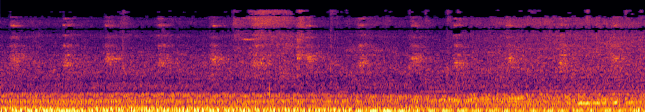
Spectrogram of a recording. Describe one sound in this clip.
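A bus engine rumbles steadily from inside the cabin.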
